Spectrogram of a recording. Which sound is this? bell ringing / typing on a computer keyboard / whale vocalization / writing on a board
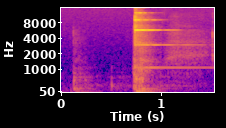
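bell ringing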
